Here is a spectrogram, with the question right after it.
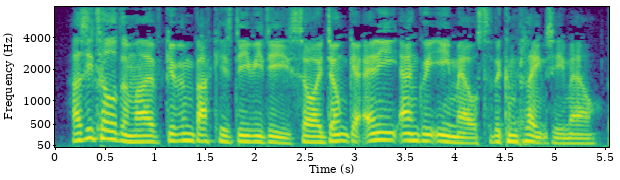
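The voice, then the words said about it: Funny Welsh-accented imitation of someone. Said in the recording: “In your best Mr. Hooker voice. ... He's more Welsh than you, is he? ... just do a Hooker voice. ... Do the voice you were doing earlier on. It's really funny.”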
